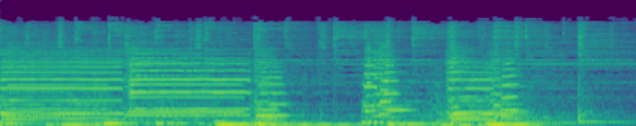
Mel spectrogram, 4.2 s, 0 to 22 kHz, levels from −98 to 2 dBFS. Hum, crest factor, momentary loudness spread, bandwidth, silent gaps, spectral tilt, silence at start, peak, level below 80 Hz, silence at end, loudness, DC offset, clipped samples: none; 14 dB; 11 LU; 11 kHz; none; -5 dB/octave; 0 s; -2 dBFS; -22 dBFS; 0 s; -17 LUFS; under 0.1%; under 0.1%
